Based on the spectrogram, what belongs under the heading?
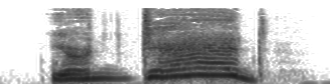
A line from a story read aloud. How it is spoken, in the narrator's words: repeated, screaming, in panic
